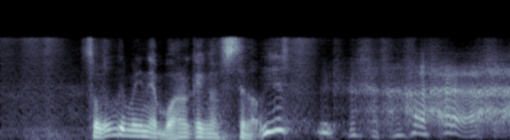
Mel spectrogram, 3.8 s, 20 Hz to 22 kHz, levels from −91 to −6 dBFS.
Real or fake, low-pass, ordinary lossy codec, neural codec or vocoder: fake; 7.2 kHz; none; codec, 16 kHz in and 24 kHz out, 0.4 kbps, LongCat-Audio-Codec, four codebook decoder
